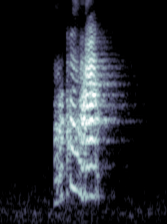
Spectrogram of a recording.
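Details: A talking pet blue-crowned conure gives one harsh, voice-like utterance of under a second, rising then falling, with a rough, scratchy tone like a mimicked word, in a quiet room.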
